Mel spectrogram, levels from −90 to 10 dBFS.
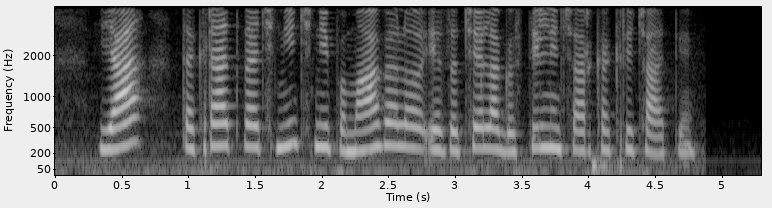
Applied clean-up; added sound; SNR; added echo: none; none; none; none.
